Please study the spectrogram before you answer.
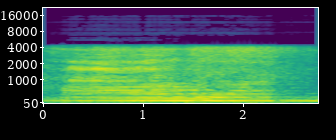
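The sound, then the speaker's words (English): An Alfa Romeo GTV's engine drones steadily as the car rounds a downhill, off-camber corner on a road hillclimb course. The engine holds a fairly even pitch, then drops slightly in loudness near the end. “As a little Alpha GTV comes around the corner.”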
